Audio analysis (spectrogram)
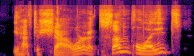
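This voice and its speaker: In a very clean recording with a silent background, a woman speaks at a fairly slow pace with very wide pitch swings. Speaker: podcast co-host. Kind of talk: casual chat. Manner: halting.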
